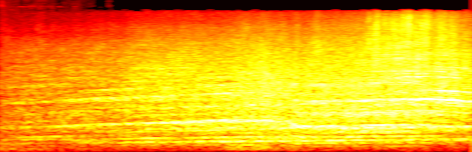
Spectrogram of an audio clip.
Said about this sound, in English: Formula One racing roared into Austin, Texas this weekend.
